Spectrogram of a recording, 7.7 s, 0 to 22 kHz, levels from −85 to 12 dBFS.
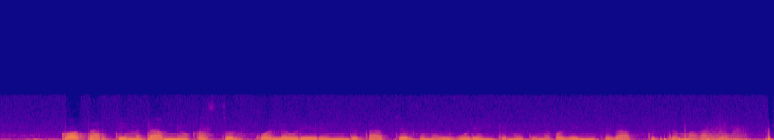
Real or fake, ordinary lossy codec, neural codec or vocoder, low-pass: real; MP3, 64 kbps; none; 7.2 kHz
